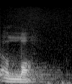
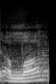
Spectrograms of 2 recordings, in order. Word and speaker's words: Allah: Fatah or Obama than the word Allah will be pronounced in heavy heavy so here the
